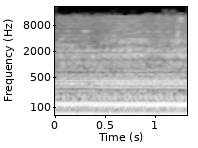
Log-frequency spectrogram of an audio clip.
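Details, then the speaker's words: BMW M2 with M Performance exhaust, cold start raised idle: steady low drone with buzzy overtone, annoying vibration occurring twice per warm-up cycle, gone once warm; suspected install issue, not confirmed. "so you can see that there's a really annoying vibration in there and it it does it twice during the cycle"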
